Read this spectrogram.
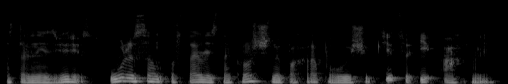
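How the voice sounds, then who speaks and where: A man reading a children's story aloud as narrator, expressive. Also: low voice, a little fast, gravelly.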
